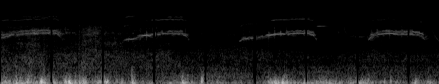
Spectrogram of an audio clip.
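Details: Eagle calling at its nest in Southwest Florida on 13 January 2024. Long, high whistled notes glide upward, and a few shorter chips fall between them, all over low wind and rustling.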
